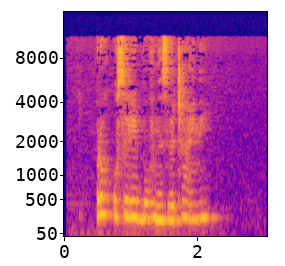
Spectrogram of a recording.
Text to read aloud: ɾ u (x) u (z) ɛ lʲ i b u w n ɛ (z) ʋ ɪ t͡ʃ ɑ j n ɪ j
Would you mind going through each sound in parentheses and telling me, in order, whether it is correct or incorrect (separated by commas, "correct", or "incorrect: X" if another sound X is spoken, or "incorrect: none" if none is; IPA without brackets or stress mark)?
correct, incorrect: s, correct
